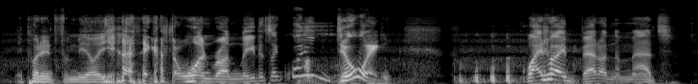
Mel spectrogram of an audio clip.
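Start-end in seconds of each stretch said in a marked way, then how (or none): 2.9-6.7 high, swooping, hollering yell. Recalling a lost Mets bet and yelling at the TV: retelling yelling at the TV. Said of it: "I'm like yelling at the TV".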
